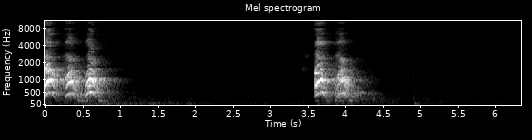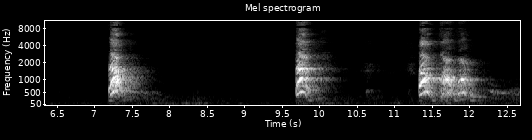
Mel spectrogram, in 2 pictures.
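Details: An older female Shih Tzu gives bright, yappy bursts of two or three barks at night. She has been barking more lately and demanding treats. Her owner thinks she hears another dog.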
